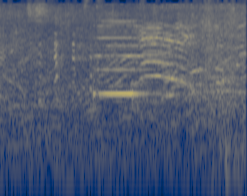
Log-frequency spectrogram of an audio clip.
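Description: A starting beep sounds once, short and steady.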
